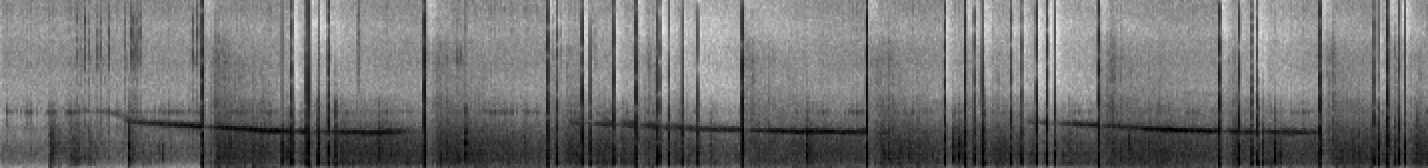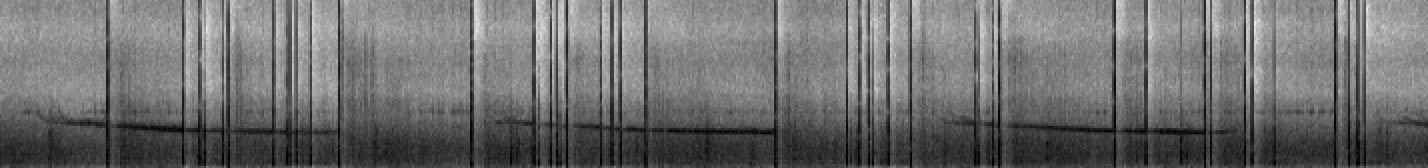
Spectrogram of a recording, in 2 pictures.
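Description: Aerial fireworks display: a dense, continuous run of bangs and pops from bursting shells, starting about two seconds in. A falling whistle recurs every four seconds or so.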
